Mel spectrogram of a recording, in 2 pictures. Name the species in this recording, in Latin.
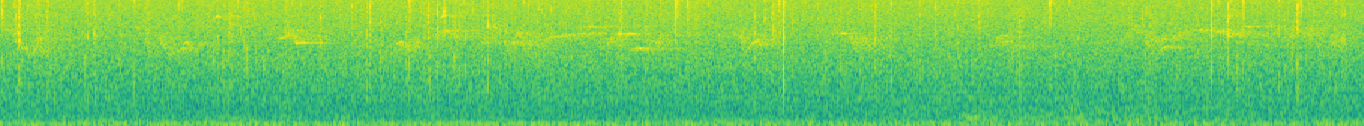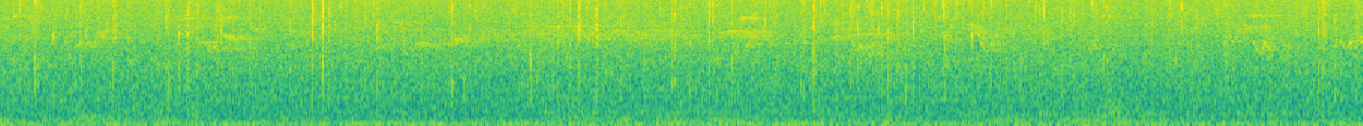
Vireo olivaceus, Contopus virens, unidentified bird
